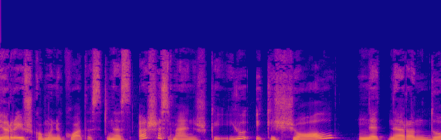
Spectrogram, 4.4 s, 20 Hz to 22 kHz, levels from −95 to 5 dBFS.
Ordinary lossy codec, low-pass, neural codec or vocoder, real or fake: MP3, 64 kbps; 14.4 kHz; none; real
